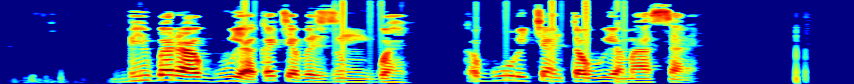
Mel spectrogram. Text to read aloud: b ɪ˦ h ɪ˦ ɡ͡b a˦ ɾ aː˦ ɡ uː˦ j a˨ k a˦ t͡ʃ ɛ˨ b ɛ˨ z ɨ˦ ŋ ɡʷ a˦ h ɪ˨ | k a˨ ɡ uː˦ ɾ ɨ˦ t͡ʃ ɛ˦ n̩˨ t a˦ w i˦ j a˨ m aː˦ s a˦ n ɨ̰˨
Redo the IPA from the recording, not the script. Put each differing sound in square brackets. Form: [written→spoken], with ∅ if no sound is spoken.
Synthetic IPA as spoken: b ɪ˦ h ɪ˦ ɡ͡b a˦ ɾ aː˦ ɡ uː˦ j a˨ k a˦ t͡ʃ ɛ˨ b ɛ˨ z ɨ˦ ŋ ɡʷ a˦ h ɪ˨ | k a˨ ɡ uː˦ ɾ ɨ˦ t͡ʃ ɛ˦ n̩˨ t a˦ w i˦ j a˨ m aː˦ s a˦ n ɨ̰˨

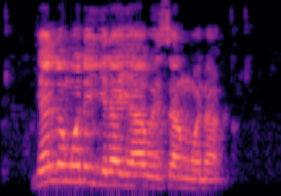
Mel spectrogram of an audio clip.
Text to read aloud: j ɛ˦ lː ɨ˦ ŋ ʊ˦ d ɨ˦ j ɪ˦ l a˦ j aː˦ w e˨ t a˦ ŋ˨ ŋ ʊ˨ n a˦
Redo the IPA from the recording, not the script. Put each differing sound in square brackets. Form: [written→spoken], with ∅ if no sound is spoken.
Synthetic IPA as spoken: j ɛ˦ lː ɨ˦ ŋ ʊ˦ [d→n] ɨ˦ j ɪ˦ l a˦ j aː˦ w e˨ [t→s] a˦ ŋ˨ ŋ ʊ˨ n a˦

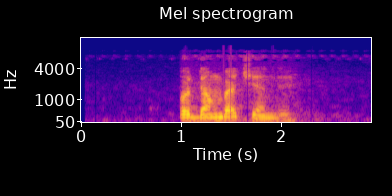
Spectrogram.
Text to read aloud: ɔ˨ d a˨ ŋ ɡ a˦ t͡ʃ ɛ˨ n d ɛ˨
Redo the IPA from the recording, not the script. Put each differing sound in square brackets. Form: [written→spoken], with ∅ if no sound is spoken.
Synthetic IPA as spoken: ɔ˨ d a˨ ŋ [ɡ→b] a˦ t͡ʃ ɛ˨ n d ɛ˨

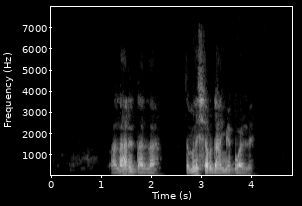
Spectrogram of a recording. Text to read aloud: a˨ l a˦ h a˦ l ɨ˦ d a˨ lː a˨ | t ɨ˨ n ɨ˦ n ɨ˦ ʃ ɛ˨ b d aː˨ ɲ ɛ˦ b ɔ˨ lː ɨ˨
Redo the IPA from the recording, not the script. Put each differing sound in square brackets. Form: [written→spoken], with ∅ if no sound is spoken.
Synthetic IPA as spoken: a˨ l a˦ h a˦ [l→ɾ] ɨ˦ d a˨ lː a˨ | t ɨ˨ [n→m] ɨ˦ n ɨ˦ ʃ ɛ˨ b d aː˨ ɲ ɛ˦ b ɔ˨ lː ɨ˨

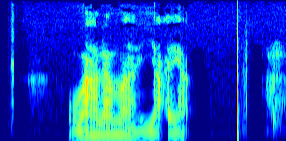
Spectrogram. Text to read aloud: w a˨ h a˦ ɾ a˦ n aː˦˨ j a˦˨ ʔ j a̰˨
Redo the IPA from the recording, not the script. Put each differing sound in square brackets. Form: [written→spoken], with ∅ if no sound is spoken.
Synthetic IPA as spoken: w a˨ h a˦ [ɾ→l] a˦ [n→m] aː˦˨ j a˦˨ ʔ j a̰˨

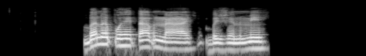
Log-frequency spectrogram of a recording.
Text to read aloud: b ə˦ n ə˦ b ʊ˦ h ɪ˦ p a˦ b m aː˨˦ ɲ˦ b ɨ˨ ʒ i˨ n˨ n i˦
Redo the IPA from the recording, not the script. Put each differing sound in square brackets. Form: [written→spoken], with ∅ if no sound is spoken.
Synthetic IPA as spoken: b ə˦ n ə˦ [b→p] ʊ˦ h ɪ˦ [p→t] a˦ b [m→n] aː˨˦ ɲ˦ b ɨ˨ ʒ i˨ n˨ [n→m] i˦

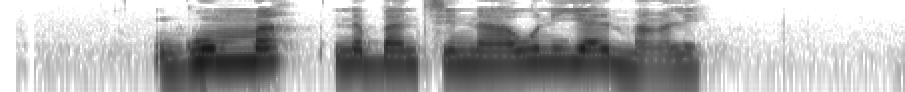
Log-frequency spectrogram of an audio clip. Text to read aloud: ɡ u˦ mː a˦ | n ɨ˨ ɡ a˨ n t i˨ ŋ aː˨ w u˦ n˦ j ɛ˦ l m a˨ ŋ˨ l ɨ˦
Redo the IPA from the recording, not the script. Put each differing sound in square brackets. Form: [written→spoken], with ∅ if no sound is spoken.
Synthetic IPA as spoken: ɡ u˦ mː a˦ | n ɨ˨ [ɡ→b] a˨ n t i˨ [ŋ→n] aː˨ w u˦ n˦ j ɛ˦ l m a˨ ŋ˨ l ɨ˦

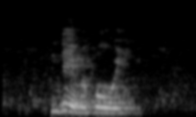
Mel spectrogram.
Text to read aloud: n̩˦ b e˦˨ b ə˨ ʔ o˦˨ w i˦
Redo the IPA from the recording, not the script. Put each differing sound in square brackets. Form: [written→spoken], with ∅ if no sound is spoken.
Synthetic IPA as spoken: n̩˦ [b→d] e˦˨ [b→m] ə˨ [ʔ→p] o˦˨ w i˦

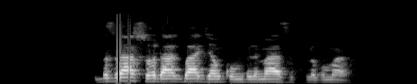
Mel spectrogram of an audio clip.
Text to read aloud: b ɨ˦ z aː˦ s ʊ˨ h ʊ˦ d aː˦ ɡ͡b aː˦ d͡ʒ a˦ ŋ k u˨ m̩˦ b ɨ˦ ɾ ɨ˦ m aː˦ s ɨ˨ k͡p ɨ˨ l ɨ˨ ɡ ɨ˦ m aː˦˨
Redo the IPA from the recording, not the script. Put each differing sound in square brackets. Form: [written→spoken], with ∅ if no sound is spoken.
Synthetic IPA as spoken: b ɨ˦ z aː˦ s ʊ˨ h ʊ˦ d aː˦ ɡ͡b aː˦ d͡ʒ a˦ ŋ k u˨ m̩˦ b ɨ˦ [ɾ→l] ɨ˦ m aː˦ [s→z] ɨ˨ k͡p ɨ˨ l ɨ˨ ɡ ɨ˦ m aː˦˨

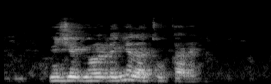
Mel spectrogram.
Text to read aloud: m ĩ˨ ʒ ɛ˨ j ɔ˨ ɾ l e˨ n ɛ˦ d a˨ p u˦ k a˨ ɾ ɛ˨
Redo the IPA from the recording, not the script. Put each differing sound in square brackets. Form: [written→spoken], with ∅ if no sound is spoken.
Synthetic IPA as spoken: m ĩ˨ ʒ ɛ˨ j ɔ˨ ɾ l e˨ [n→ɲ] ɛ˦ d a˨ [p→t] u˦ k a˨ ɾ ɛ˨

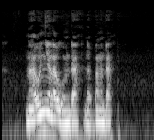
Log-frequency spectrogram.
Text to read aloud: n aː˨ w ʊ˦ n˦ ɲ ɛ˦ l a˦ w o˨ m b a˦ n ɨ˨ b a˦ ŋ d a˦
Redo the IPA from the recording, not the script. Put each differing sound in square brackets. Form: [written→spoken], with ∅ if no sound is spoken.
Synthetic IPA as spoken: n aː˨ w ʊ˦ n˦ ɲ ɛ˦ l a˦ w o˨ m [b→d] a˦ n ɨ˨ b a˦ ŋ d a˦

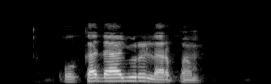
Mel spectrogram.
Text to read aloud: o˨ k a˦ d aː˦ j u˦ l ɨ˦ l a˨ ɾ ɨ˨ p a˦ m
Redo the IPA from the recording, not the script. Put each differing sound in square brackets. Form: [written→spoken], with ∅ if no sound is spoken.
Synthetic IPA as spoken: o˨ k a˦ d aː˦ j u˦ [l→ɾ] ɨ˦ l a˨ ɾ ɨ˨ p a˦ m

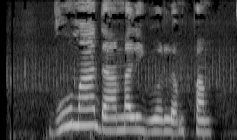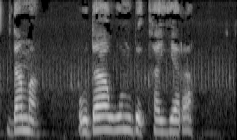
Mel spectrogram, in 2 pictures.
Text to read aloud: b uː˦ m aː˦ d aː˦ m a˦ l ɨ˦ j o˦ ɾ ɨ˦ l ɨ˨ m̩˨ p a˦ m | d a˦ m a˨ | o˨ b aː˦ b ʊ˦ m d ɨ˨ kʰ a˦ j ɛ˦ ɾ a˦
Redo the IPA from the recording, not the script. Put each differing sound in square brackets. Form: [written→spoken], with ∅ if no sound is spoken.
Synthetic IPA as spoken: b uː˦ m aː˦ d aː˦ m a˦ l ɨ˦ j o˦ ɾ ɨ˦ l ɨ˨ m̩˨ p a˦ m | d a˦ m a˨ | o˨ [b→d] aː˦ [b→w] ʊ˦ m d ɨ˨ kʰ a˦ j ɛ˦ ɾ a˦

